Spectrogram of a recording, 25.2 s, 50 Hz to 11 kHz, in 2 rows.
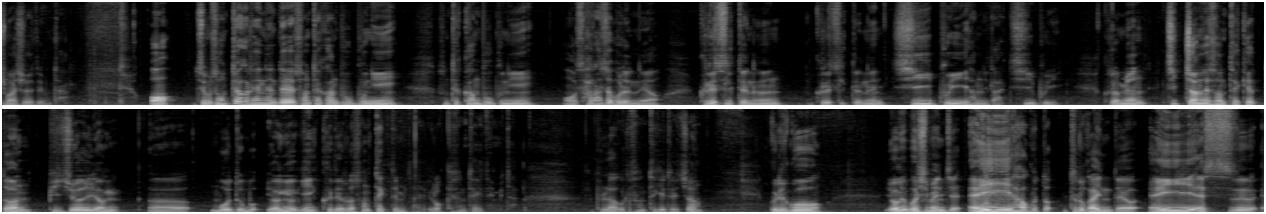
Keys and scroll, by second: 15.6-16.1 typing.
